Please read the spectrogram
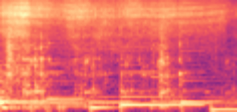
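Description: Butter sizzling as it melts in a hot frying pan, a faint steady hiss under background music of held notes.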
